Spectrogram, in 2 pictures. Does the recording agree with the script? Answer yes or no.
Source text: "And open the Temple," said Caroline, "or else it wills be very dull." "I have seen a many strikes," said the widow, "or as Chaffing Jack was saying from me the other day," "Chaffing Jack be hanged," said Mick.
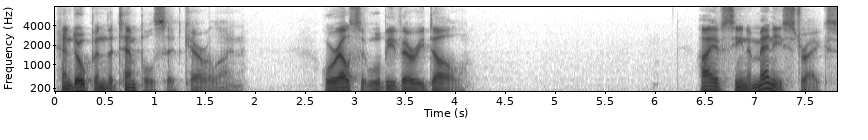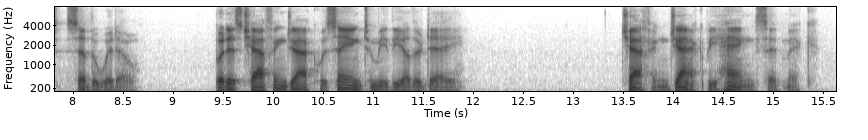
no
